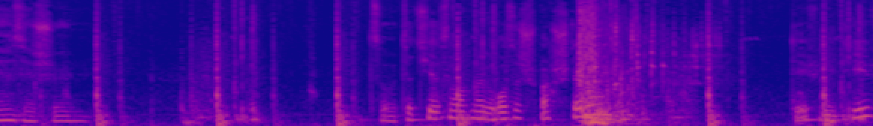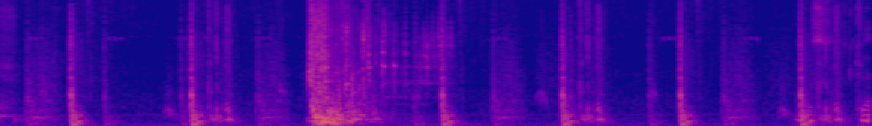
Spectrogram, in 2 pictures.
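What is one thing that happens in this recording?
An axe chops repeatedly at a wooden door.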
